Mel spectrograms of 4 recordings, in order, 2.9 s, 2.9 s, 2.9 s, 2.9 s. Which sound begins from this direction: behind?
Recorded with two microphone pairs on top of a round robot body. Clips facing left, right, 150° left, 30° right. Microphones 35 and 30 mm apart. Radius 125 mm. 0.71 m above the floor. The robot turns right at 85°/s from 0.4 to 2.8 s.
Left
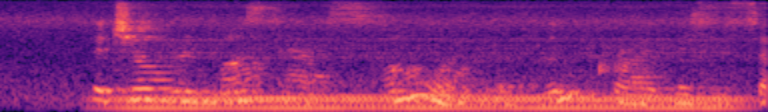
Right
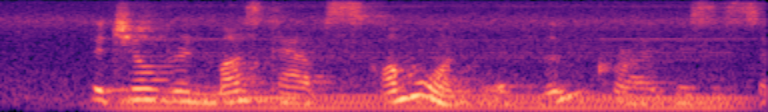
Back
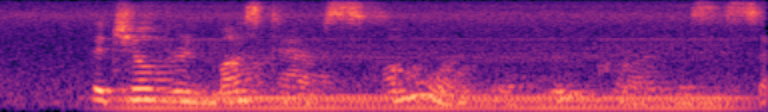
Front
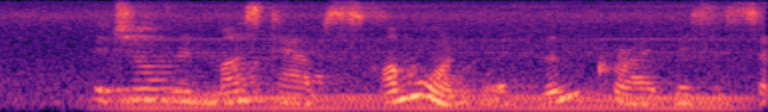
A woman speaking, at 0.3 s.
